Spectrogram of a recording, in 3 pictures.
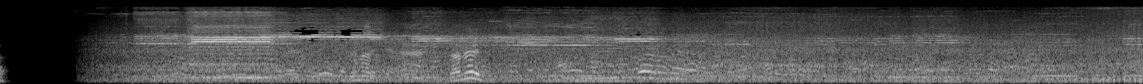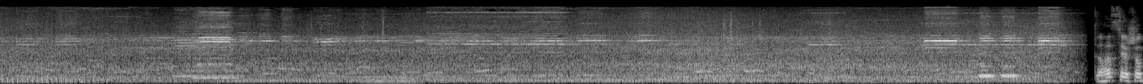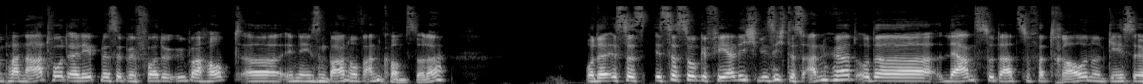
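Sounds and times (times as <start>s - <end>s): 
busy city street traffic engines in Mumbai: 0.8s - 22.4s
car horns honking: 0.9s - 22.3s
speech: 4.5s - 5.0s, 22.4s - 27.4s, 28.7s - 34.2s.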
